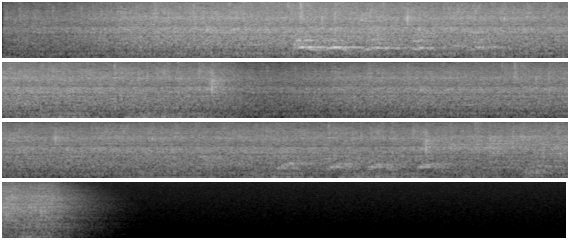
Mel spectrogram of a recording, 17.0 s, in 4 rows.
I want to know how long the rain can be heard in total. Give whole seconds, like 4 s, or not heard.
13 s.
